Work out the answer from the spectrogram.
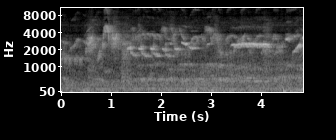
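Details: Chinese hwamei, a fine bird of a skilled keeper, singing varied whistled and buzzy phrases, including a long steady whistle near the end, against a hissy background.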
